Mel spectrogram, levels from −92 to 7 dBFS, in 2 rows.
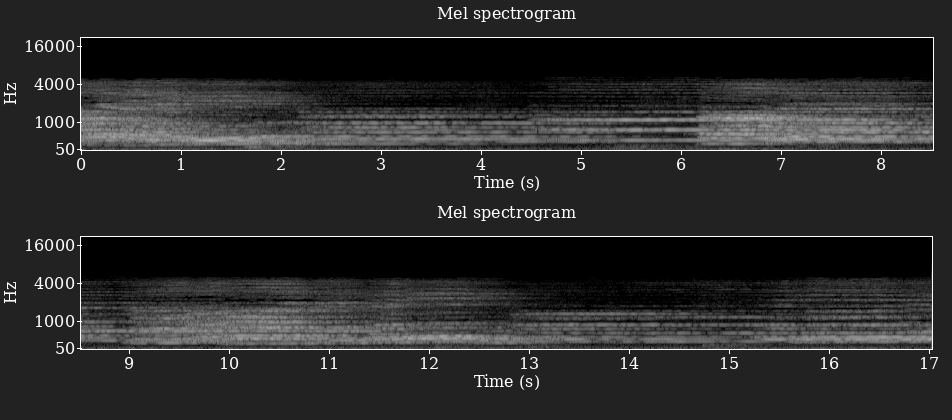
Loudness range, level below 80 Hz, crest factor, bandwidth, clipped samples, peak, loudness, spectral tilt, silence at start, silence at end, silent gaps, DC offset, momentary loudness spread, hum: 9 LU; -66 dBFS; 18 dB; 5.4 kHz; under 0.1%; -20 dBFS; -37 LUFS; -2 dB/octave; 0 s; 0 s; none; under 0.1%; 13 LU; none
